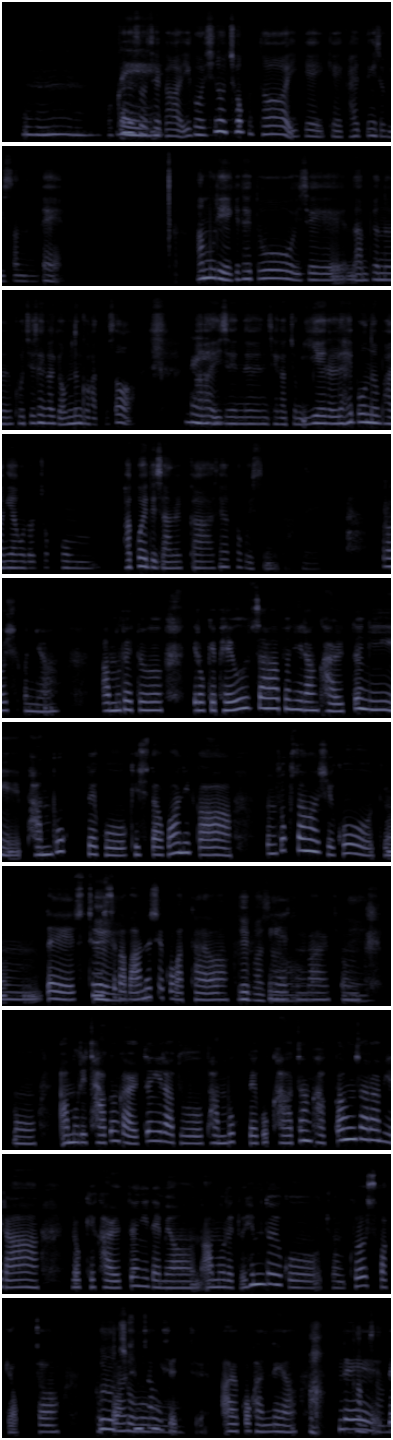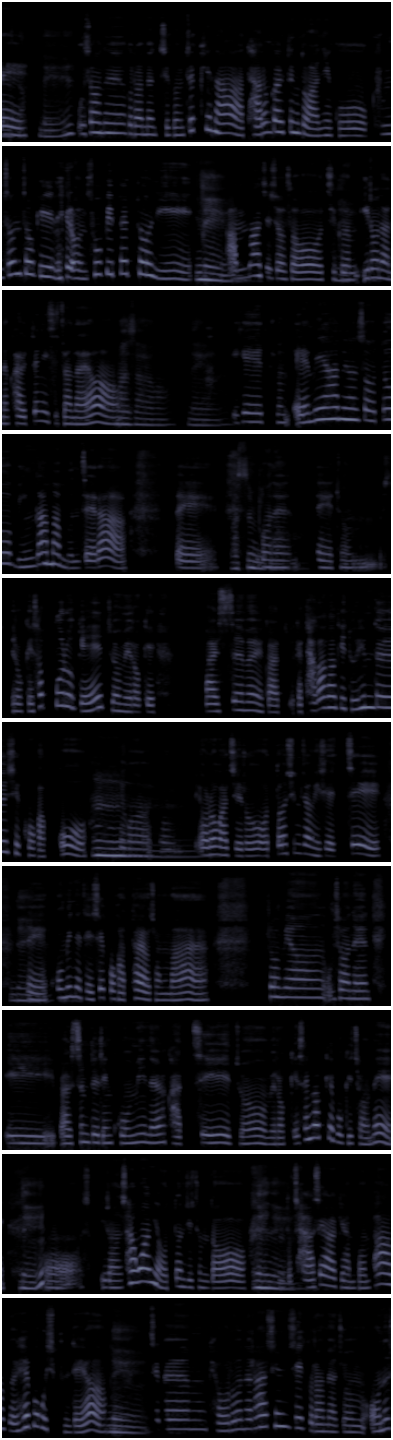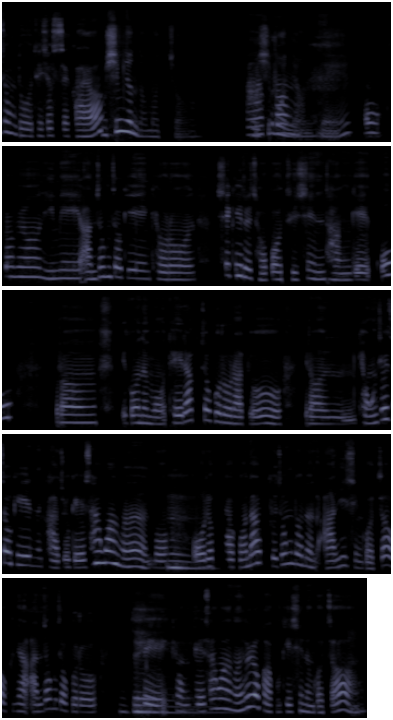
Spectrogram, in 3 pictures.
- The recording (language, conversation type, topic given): Korean, advice, 배우자 가족과의 갈등이 반복될 때 어떻게 대처하면 좋을까요?
- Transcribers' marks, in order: lip smack; other background noise; laugh; laughing while speaking: "이런"; drawn out: "맞습니다"; drawn out: "음"; drawn out: "네"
